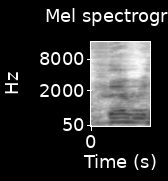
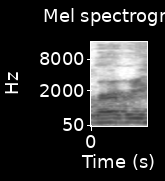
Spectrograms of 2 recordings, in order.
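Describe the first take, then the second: First: The word starts with a clear V sound. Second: The word starts with an R sound. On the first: The speaker calls it right. "instead of saying" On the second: The speaker calls it wrong. "I enunciated my V's as R's"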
